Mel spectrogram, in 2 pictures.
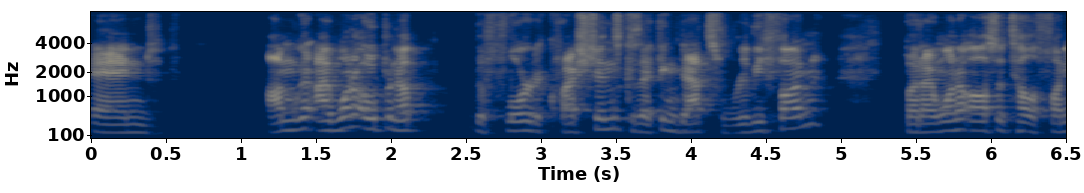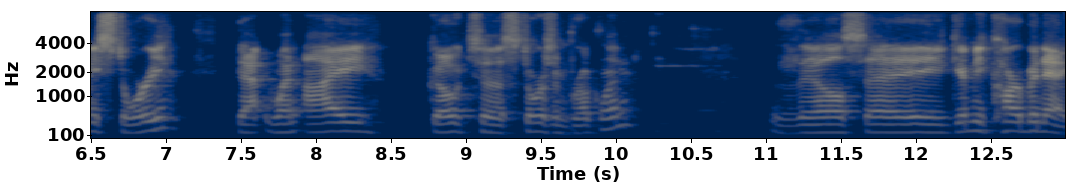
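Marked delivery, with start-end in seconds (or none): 12.2-13.0 put-on thick Yiddish accent. Retelling what people at Brooklyn stores say to the speaker, in thick Yiddish accent. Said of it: "with their thick Yiddish accent".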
